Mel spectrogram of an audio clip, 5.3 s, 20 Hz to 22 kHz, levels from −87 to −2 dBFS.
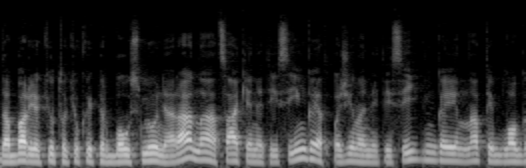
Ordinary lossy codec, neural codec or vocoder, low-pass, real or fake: MP3, 96 kbps; none; 19.8 kHz; real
